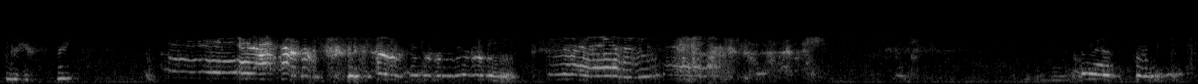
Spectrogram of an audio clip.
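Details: A dachshund "talking" indoors. It gives a run of wavering, whiny yowls that rise and fall in pitch. The bursts come in rapid, uneven bouts, with short quiet gaps and a faint low hum between them.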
